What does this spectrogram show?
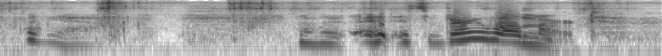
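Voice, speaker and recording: Noticeable background noise sits behind a woman's voice. She speaks at a moderate pace with lively intonation. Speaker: hiking vlogger. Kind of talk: casual vlog narration while walking. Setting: outdoors on a trail. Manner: hesitant, many fillers.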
